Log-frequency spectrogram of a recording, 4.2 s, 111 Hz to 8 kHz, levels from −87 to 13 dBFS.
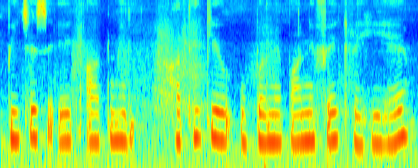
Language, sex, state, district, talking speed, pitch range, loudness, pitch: Hindi, female, Nagaland, Kohima, 170 wpm, 220-235 Hz, -14 LUFS, 230 Hz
